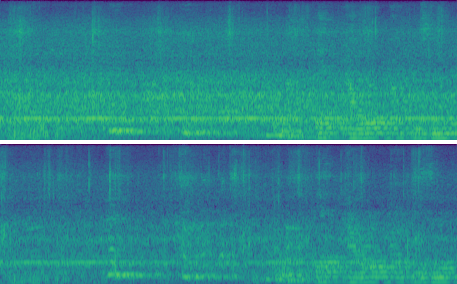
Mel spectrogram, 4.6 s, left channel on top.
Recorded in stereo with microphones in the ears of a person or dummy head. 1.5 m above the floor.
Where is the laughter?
75° right (ahead or behind), 3.5 m; by 2.3 s 85° right, 4.5 m.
